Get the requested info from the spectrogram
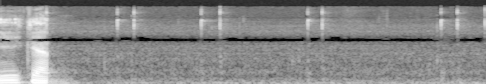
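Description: Several faint computer-mouse clicks, some in quick pairs.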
